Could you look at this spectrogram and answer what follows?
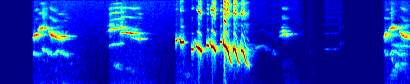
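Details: Black-naped oriole calling out to a rival: thin high whistles, then a loud fast run of descending fluty notes, followed by quieter high whistles after a pause.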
